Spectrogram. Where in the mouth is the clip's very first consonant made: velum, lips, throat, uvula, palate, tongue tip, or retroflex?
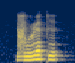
retroflex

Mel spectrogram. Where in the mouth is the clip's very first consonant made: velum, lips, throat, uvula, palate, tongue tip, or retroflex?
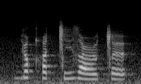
velum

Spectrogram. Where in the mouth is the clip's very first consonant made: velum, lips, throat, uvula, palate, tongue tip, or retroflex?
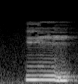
palate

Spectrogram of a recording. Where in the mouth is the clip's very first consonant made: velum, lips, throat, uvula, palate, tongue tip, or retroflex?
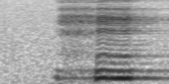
throat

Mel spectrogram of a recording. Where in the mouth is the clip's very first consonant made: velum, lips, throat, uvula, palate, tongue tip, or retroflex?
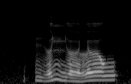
throat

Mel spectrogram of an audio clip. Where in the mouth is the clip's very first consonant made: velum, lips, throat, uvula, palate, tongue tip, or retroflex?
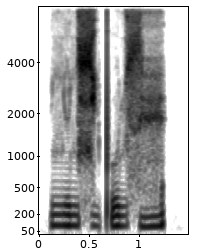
palate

